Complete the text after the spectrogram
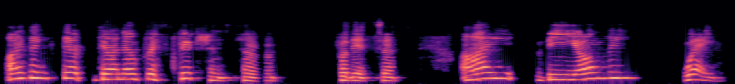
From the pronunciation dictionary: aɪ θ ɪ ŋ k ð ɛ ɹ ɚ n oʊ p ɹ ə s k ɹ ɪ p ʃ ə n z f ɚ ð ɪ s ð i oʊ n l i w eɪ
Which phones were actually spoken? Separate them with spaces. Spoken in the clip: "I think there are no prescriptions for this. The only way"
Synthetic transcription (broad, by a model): aɪ θ ɪ ŋ k ð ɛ ɹ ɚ n oʊ p ɹ ə s k ɹ ɪ p ʃ ə n z f ɚ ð ɪ s ð i oʊ n l i w eɪ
